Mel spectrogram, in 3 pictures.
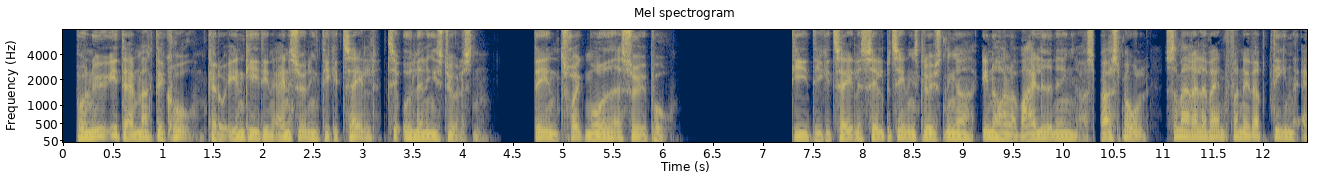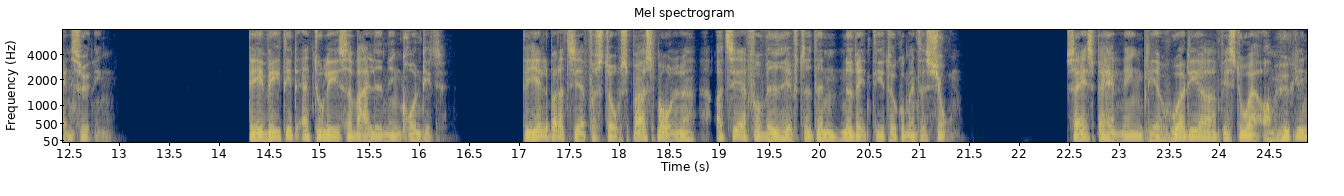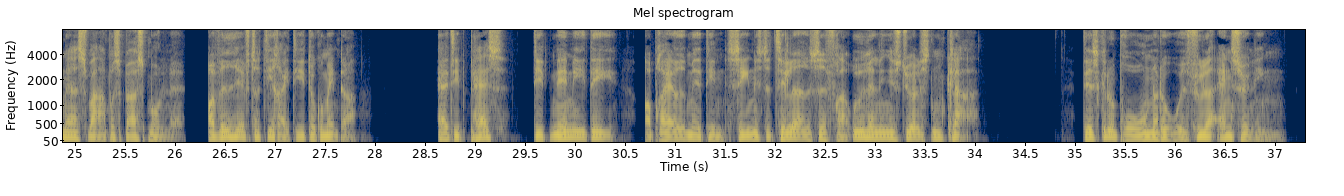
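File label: Danish Audiobook Male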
